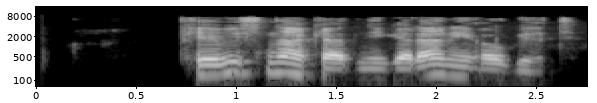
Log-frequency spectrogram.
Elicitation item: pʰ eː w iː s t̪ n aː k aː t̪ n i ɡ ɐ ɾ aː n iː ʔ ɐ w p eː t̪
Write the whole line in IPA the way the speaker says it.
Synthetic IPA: pʰ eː w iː s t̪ n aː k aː t̪ n i ɡ ɐ ɾ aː n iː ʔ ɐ w b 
